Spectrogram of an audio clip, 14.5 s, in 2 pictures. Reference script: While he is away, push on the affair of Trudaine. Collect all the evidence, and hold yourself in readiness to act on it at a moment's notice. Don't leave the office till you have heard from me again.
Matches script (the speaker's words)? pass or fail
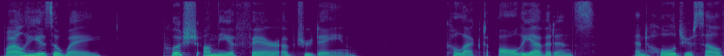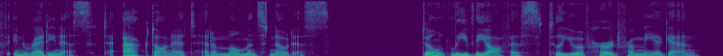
pass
